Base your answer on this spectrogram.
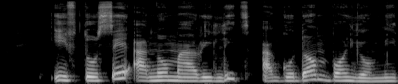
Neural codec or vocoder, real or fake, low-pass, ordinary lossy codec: none; real; none; none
